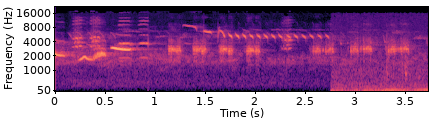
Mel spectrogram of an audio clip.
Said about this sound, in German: Es ist noch sehr früh, da ist das Vogelgezwitscher in unserem Garten besonders intensiv.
